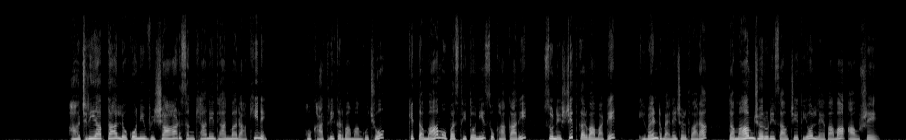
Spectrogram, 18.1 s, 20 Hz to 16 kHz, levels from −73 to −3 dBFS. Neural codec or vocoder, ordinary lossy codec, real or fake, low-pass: none; none; real; 14.4 kHz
